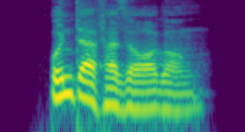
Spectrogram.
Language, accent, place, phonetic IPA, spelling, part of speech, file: German, Germany, Berlin, [ˈʊntɐfɛɐ̯ˌzɔʁɡʊŋ], Unterversorgung, noun, De-Unterversorgung.ogg
- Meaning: 1. undersupply 2. deficiency (dietary)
